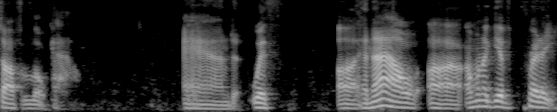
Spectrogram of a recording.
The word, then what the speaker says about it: Henao: But to say nothing more of speaking of just hot, Angel Henao. That is how you pronounce it, folks, not Angel Janao.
